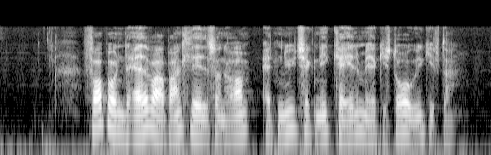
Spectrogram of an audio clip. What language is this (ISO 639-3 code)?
dan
